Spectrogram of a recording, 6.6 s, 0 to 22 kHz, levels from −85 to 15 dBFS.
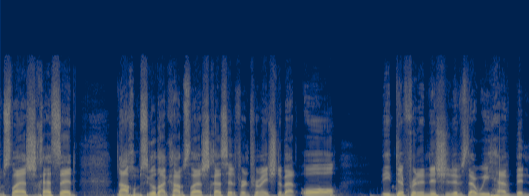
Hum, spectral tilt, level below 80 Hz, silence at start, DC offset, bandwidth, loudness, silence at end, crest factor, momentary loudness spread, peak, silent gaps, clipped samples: none; -5 dB/octave; -48 dBFS; 0 s; 0.8%; 15 kHz; -23 LUFS; 0 s; 16 dB; 5 LU; -6 dBFS; none; under 0.1%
